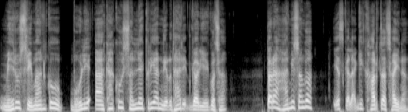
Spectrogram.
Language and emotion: Nepali, sad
